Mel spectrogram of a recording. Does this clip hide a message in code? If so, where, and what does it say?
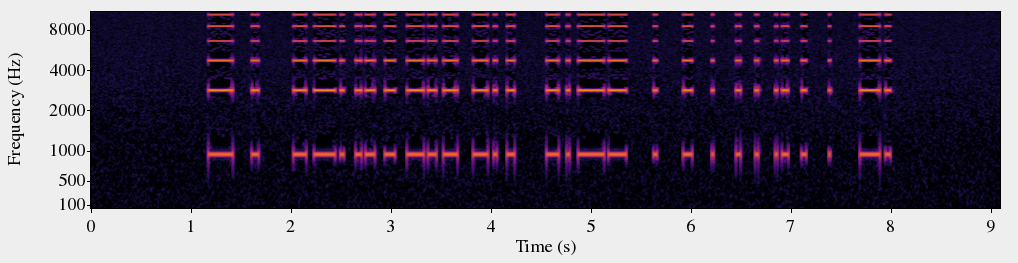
No, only beeps of irregular length.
